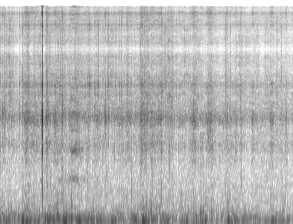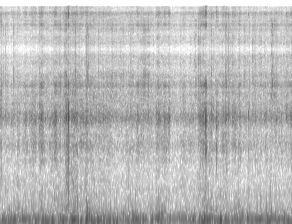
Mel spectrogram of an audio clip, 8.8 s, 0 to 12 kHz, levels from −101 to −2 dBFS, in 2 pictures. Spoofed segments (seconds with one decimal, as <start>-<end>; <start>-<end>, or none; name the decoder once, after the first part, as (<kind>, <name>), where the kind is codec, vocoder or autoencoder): none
